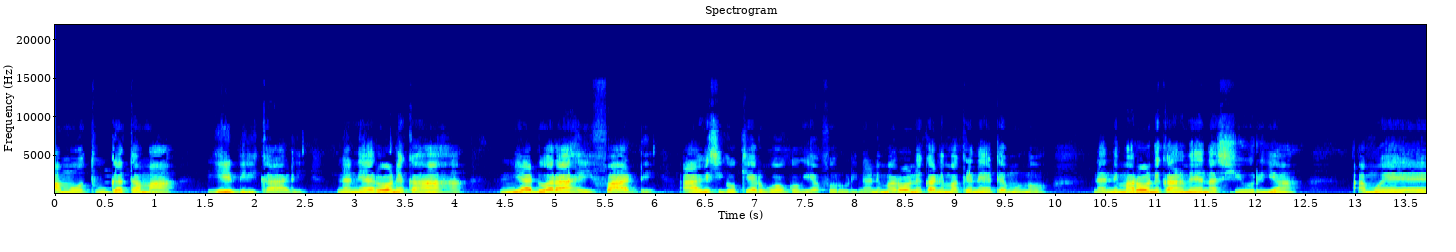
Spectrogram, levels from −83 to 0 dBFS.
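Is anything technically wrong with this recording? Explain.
Yes. Throughout, the speech has gritty, lispy s sounds and nothing above 14.9 kHz, likely from HE-AAC compression rebuilding treble from lower bands, which fits a bitrate near 24 kbps.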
